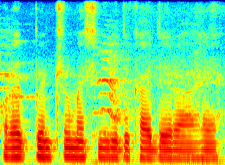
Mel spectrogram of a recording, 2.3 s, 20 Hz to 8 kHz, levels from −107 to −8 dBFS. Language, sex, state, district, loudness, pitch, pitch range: Hindi, male, Arunachal Pradesh, Papum Pare, -17 LUFS, 110 Hz, 105-115 Hz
